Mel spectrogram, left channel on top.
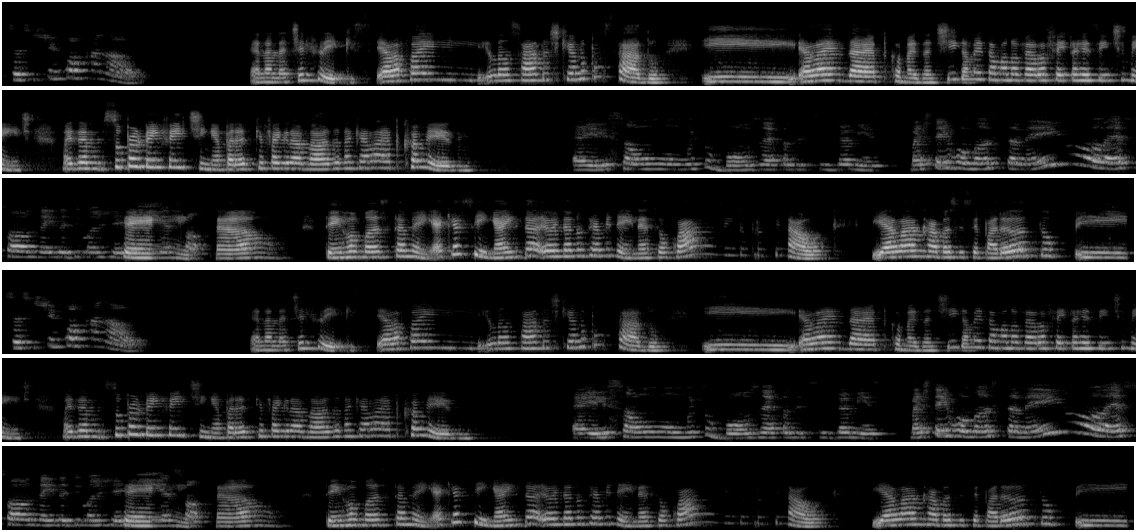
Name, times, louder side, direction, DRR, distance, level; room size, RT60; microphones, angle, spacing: voice 1, 0.0-1.4 17.0-20.1 20.4-24.7, equal, 50° right, 6.7 m, -34 dB
voice 2, 2.5-16.1 23.9-25.5 25.9-30.9 31.4-33.9, left 5 dB, 45° left, 0.5 m, -28 dB
13.5 x 9.9 x 2.8 m
head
